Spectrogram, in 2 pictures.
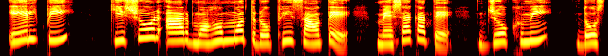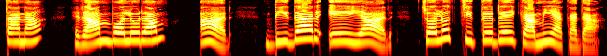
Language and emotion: Santali, neutral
